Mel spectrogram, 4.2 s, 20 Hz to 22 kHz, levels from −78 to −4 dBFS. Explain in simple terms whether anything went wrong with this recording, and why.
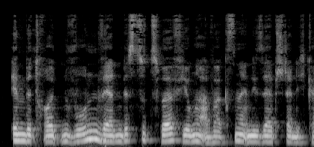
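Twice the speech freezes for a split second and then carries on: at 1.40 s, just before "bis zu zwölf junge", and at 2.82 s, right after "bis zu zwölf junge". Both are an underrun with held sample. The playback buffer briefly ran dry, so the output held its last value flat instead of playing sound. The first dropout is about 3 ms, which fits a 128-sample gap. The second is under 1 ms. In both, a sliver of live audio was skipped.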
